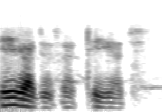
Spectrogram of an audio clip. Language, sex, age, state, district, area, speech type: Bengali, male, 45-60, West Bengal, Hooghly, rural, conversation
